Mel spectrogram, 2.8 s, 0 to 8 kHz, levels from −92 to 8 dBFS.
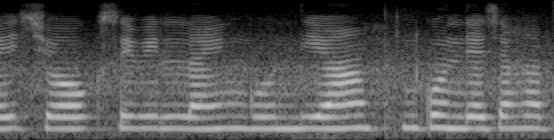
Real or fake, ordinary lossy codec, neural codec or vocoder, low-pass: real; none; none; none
